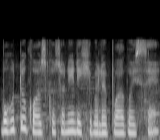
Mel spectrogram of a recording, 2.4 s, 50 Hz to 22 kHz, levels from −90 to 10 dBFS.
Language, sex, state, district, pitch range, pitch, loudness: Assamese, female, Assam, Kamrup Metropolitan, 215-245 Hz, 235 Hz, -17 LUFS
